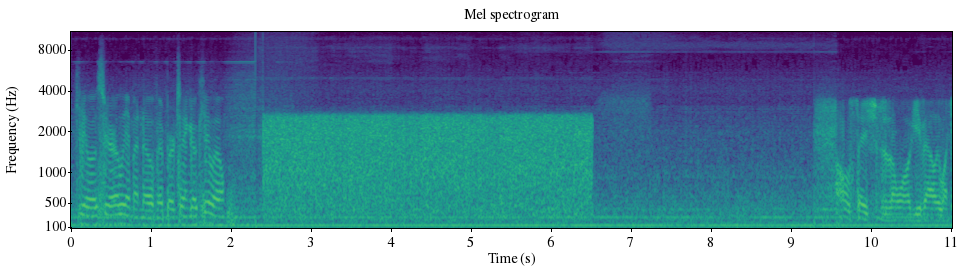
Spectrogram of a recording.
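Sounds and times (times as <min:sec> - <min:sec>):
turboprop engine drone: 0:00.0 - 0:11.0
radio static hiss: 0:02.0 - 0:07.5, 0:09.2 - 0:11.0.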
